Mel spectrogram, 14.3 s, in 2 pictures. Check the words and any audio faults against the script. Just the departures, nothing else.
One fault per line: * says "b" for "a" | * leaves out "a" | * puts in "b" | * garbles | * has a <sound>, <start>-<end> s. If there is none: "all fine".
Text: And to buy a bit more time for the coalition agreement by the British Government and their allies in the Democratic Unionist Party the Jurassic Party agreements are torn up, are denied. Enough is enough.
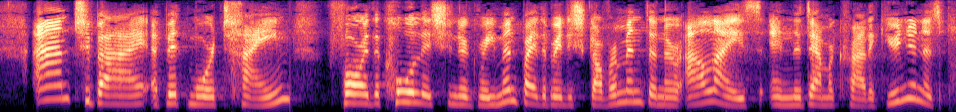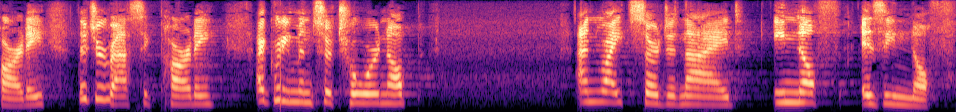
* puts in "and rights"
